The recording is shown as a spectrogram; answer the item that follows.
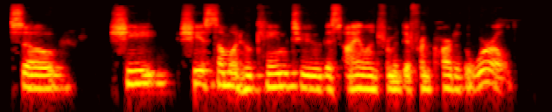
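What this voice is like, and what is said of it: Speaks with a noticeable accent. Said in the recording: “this accent that you're hearing right now”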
